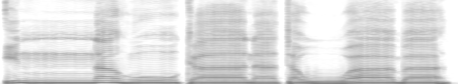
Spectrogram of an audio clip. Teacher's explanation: sedikit dihentak di wawnya.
